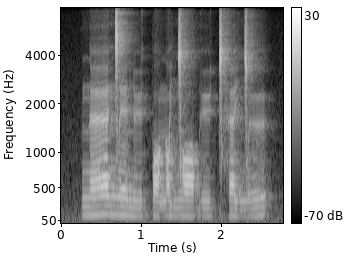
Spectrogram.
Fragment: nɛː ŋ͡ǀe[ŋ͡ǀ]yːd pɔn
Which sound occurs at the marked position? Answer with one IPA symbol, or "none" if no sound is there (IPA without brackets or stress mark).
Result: n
